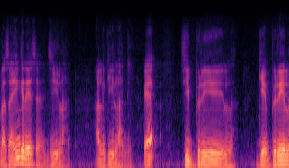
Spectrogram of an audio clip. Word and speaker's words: Jibril: Inggris Jilan algilani kayak Jibril Gibril kan tulisannya Gibril Tapi bacanya Jibril Gibril bertiuta Jibril jadi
